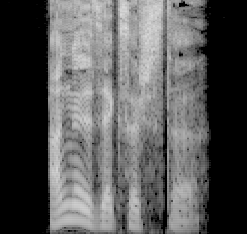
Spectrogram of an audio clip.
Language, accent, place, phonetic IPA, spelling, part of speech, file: German, Germany, Berlin, [ˈaŋl̩ˌzɛksɪʃstə], angelsächsischste, adjective, De-angelsächsischste.ogg
- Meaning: inflection of angelsächsisch: 1. strong/mixed nominative/accusative feminine singular superlative degree 2. strong nominative/accusative plural superlative degree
